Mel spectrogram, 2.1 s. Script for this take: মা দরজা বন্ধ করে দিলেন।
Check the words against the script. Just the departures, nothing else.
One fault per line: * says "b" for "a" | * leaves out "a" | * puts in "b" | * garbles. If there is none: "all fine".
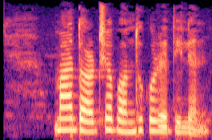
all fine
